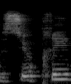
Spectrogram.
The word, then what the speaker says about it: surpris: The surpris, when it's got nothing after it, it just goes off into the ether.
